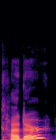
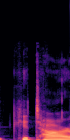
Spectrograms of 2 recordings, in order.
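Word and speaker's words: Qatar: that actually says that the Arabic for us translates much closer to our word cutter than um than qar which is how many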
